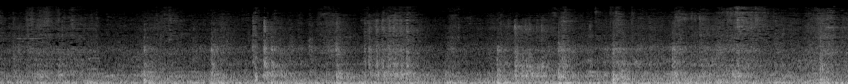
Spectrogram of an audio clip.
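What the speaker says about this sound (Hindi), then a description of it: "अब ये प्लेटफार्म देख रहे हैं, मालगाड़ी जा रही है" A heavy freight train rumbles past close by at a station platform, a steady roar of wheels and rattling cars with faint clickety-clack, continuous throughout with no voices.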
